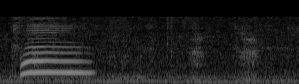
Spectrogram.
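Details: Single clear cat meow, rising sharply then holding a steady level tone for under a second, followed by quiet room noise with faint soft rustles.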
